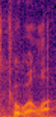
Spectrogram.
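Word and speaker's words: Tooele: he doesn't even know how to pronounce tooilla Thule right he's going to say Thule Utah Secretary of the FDA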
